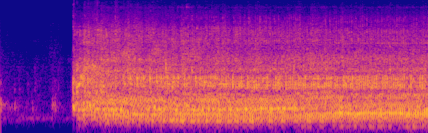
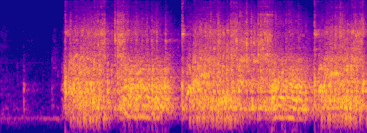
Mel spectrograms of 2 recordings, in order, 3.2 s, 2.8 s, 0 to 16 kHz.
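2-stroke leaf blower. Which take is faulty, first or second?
second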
